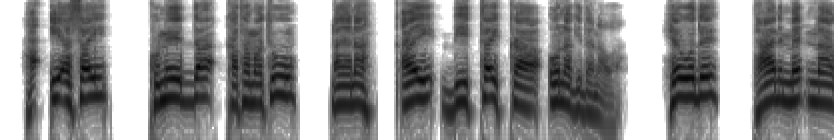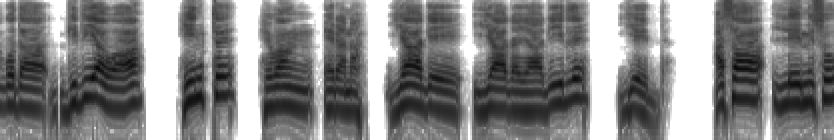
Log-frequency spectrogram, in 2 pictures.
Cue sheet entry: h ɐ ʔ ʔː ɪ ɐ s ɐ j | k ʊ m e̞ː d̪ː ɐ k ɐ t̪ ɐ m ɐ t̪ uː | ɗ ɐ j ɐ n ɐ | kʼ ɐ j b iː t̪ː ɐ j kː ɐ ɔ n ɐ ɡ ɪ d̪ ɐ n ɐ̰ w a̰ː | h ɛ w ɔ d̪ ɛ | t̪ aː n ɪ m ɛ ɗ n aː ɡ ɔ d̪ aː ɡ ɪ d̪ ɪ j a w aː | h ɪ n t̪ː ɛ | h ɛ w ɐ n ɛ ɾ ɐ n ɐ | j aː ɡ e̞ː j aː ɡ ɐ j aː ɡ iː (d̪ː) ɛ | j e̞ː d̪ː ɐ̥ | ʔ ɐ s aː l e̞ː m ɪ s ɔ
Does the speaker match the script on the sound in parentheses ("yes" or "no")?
no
